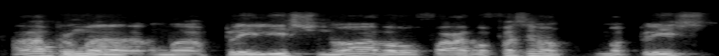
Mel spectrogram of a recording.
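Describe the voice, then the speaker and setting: Reminiscing on his channel, the fiftyish host from the São Paulo interior speaks at medium pitch, a bit fast, a little mellow and husky. His casual talk rambles with many fillers and restarts, and the audio is dull.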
